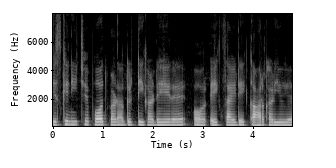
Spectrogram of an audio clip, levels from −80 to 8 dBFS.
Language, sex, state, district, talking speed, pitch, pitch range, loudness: Hindi, female, Maharashtra, Washim, 200 wpm, 195 Hz, 185-205 Hz, -18 LUFS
